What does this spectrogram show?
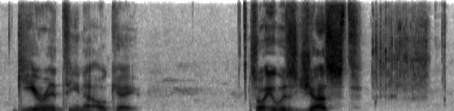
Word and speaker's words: Giratina: Is it Giratina or Giratina? I'm going to say Giratina pizza, which just looked unbelievably, like, it just looked horrible. It was like just a hard G. Giratina, okay.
